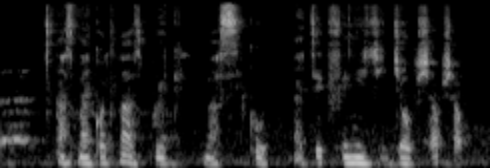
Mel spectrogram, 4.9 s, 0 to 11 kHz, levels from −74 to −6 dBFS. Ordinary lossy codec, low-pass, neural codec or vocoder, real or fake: none; 9.9 kHz; vocoder, 22.05 kHz, 80 mel bands, Vocos; fake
